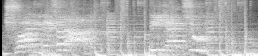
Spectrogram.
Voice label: announcer french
